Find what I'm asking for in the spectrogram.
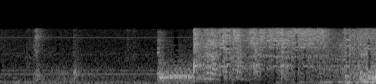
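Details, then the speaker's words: Engine first started after fitting the gas tank: slow cranking clicks, then it catches into an uneven, surging run that never settles to a smooth idle; owner suspects it is still choking with the choke on. "i want to hear it level out and idle i think it's still choking and chokes on"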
